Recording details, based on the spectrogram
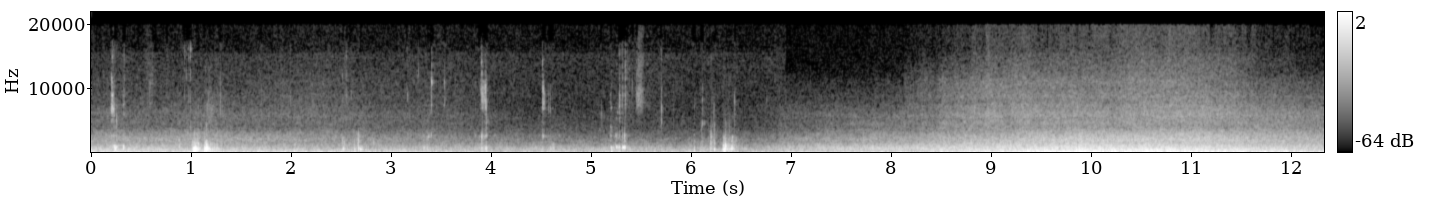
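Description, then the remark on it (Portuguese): A steady wash of surf that swells into a louder, hissing rush of a wave breaking toward the end, with a few scattered clicks and taps early on and no voices. “Zadok, por que não para de olhar para o mar?”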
